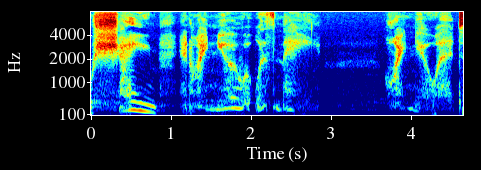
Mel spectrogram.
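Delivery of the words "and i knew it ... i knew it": barely voiced whisper; hushed admission. Real, not acted. Woman confessing to the congregation it was her, hushed. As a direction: drop right down to a whisper.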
